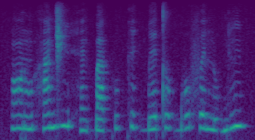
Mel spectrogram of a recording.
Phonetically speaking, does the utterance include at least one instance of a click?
no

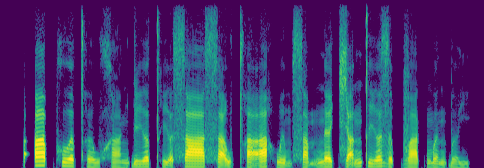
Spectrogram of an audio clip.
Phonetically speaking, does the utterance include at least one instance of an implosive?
yes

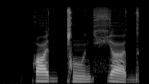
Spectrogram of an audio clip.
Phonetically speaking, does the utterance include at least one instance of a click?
yes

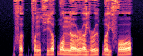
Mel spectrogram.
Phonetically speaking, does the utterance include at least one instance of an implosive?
yes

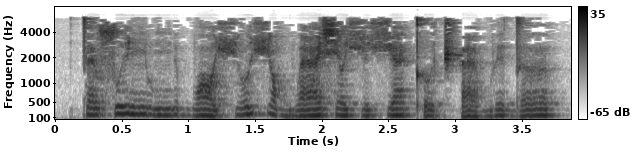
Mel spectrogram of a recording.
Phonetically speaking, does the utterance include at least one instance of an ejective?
yes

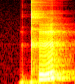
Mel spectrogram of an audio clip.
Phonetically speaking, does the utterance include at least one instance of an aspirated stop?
yes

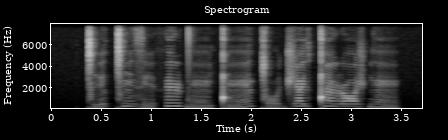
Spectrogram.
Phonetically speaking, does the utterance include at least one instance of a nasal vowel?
yes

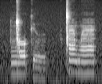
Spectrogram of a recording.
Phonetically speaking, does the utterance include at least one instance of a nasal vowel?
yes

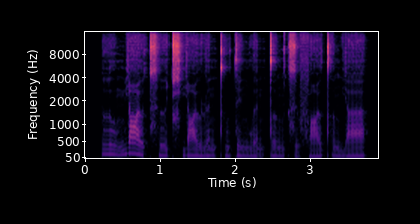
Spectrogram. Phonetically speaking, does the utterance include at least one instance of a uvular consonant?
no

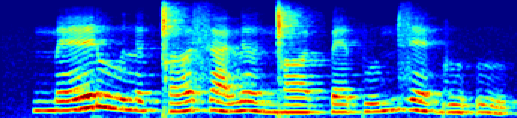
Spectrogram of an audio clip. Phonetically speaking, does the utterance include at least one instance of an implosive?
no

